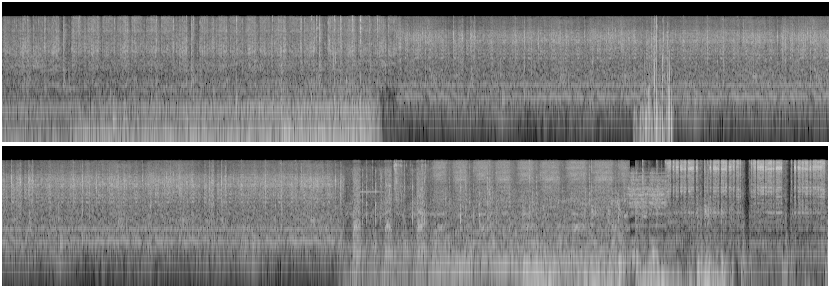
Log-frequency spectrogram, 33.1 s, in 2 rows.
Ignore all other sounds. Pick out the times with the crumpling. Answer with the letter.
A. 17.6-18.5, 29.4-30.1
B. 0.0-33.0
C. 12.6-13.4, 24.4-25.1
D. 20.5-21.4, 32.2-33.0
C.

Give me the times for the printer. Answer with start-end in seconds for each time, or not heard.
0.0-33.0.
